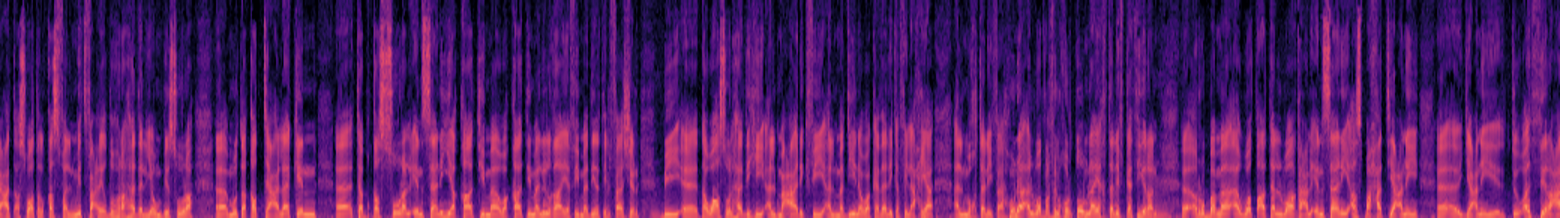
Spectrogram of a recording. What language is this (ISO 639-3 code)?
ara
